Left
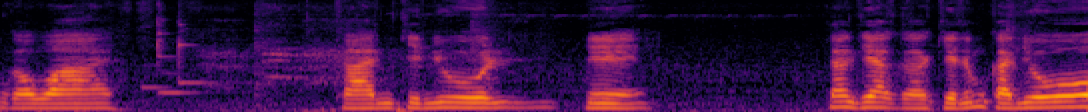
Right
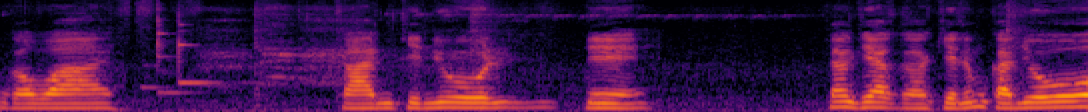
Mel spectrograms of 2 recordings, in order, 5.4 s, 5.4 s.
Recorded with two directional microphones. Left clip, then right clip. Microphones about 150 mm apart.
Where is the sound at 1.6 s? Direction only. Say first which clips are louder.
Left 1 dB; 25° left (ahead or behind).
